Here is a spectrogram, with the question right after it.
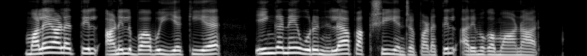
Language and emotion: Tamil, neutral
